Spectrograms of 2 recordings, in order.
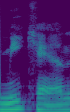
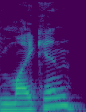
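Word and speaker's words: Mikan: minneapolis laker center right i might have called him george mecan it's actually george miken that's how it's pronounced because there's a miken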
